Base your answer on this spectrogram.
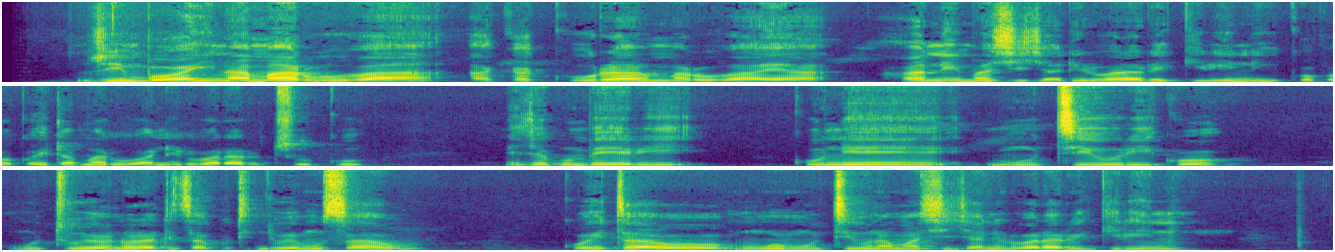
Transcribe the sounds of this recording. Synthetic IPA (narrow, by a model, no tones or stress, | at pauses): nʐimbo̞ainamaruʋaːkakuɾamaɾuʋajaː | ne̞maʃid͡ʒane̞ɾuʋaɾarwe̞ɡʱiɾinikob͡vakwaitamaɾuʋane̞ɾuʋaɾarut͡ʂuku | ne̞̰t͡ʃe̞kumbe̞ɾi | kune̞mutiuɾiko̞ | mutujouno̞ɾatid͡zakutindiwe̞musau | ko̞itawomṵmwe̞mutiunamaʃid͡ʒane̞ɾuʋaɾarwe̞ɡʱiɾiːni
